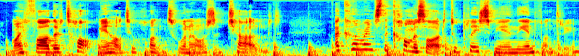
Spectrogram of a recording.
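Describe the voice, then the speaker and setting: A stern young Soviet woman lieutenant played by an actress in a radio play, resolute and formal in every phrase. Her mid-pitched voice sits in a clearly noisy amateur recording. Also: natural voice. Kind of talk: radio drama acting.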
